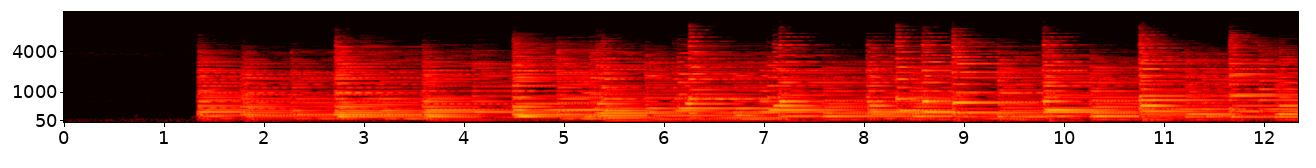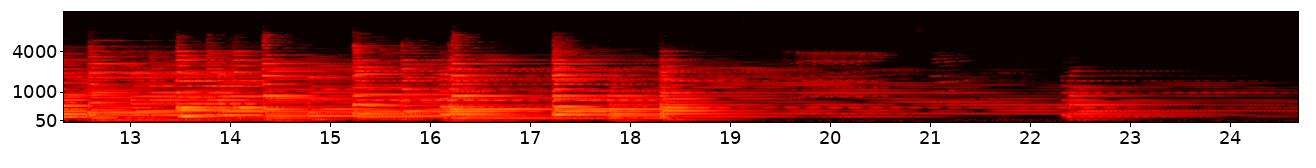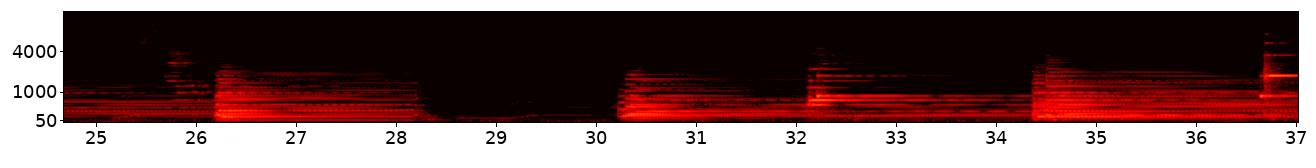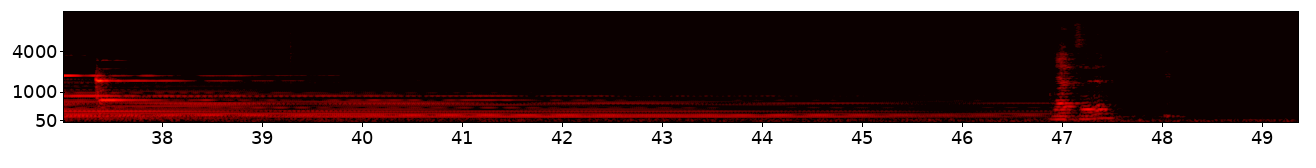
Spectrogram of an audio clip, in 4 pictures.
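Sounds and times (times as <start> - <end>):
piano in a room: 1.3 - 28.3, 30.2 - 47.1.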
